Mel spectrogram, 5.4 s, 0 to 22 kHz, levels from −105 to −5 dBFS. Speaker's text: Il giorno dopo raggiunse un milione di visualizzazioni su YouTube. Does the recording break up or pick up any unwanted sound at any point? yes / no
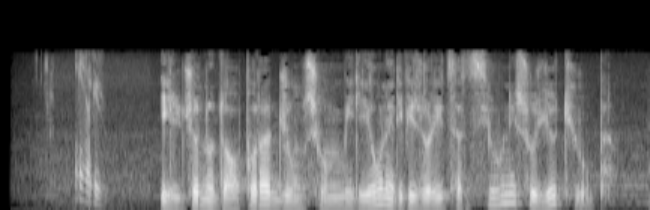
yes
